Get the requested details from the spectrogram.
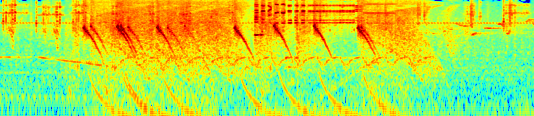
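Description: Rapid electronic zaps sweep downward in pitch.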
